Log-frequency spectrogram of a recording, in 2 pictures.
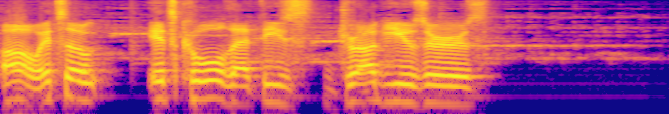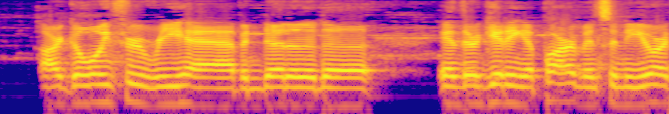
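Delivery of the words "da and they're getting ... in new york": normal talking voice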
